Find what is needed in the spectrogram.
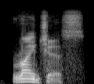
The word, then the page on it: righteous: British English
